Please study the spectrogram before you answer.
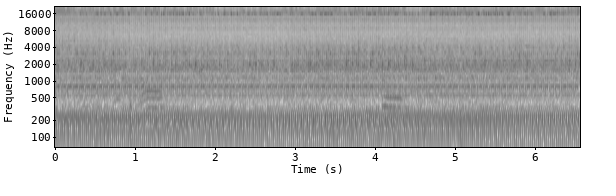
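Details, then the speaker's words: Massey Ferguson GC1710 sub-compact diesel tractor with loss of power and heavy vibration, idled down: uneven, lumpy shaking chug instead of smooth patter; rough idle, owner suspects one cylinder misfiring or not firing. "now I idle it down and you can see how rough I mean I I can't I wish I could show you how much this knob is moving but it's bouncing tremendously everything is just everything's shaking tremendous"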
